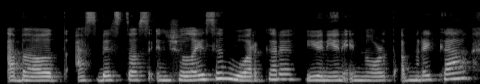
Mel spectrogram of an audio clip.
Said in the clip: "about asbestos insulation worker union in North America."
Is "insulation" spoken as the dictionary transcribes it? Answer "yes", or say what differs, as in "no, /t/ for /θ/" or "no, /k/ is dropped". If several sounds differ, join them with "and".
no, /ʃ/ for /s/ and /s/ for /ʃ/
